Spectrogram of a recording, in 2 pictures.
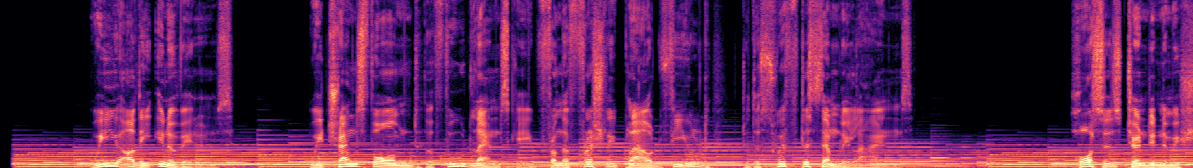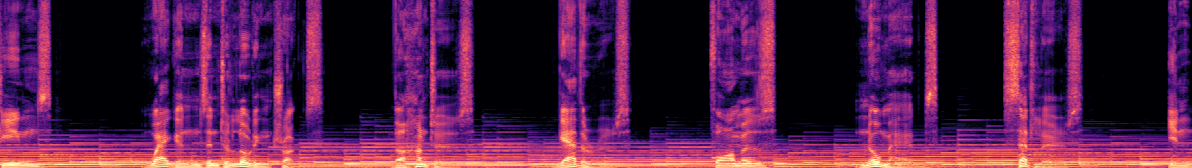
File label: James Earl Jones Style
